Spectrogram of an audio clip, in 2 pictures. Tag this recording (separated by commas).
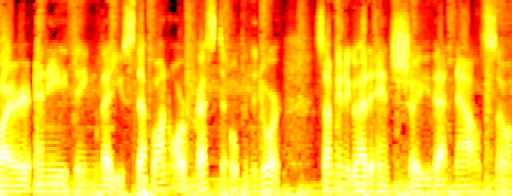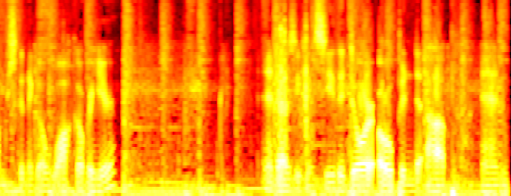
Speech, Music, Door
